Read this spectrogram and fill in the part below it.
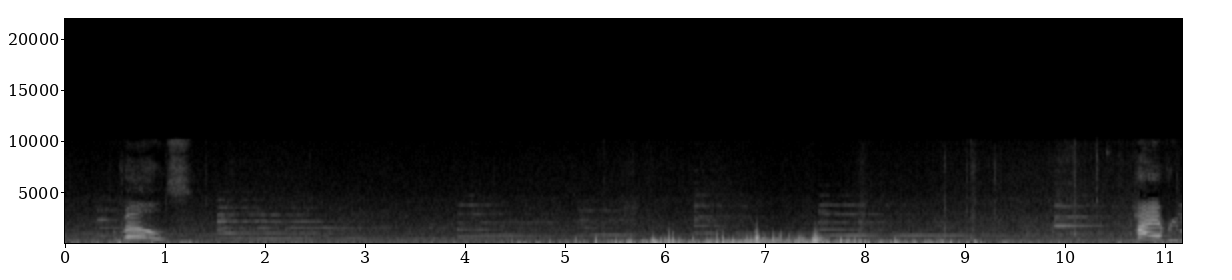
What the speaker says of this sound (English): As you can tell by the bells chiming, it's 5 o'clock.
